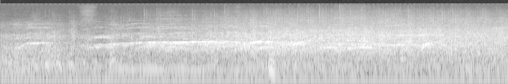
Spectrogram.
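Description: Large audience applauding, with a few voices calling out over it; the applause builds over the first few seconds, then holds steady and eases slightly near the end.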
